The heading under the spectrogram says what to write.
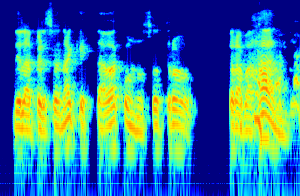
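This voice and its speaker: A man speaks at a moderate pace. His pitch sits in the middle range. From Caracas, Venezuela. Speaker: university professor; radio announcer. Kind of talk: interview answer.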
